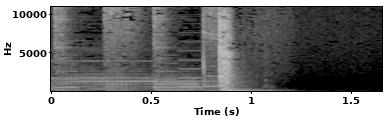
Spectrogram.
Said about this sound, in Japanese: そう私が何でこうやってラジオで喋ってるかってタクシーのドアが開いていたからなんです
